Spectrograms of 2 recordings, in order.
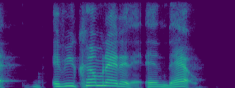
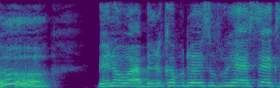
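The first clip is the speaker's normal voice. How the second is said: mock sarcastic, snide, smart-mouthed nagging, pitched higher; 6 semitones higher than usual. Acting out a partner nagging about sex: imitating sarcastic nagging. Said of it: "don't come to me with sarcasm and smart ass mouth".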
